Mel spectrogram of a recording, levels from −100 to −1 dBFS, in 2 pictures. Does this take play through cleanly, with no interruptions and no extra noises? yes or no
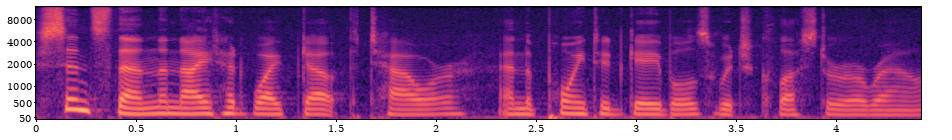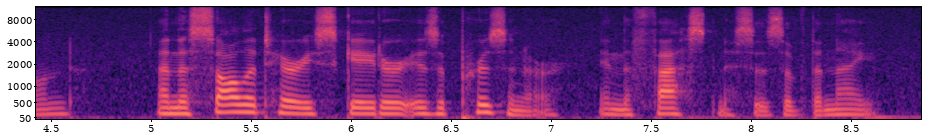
yes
